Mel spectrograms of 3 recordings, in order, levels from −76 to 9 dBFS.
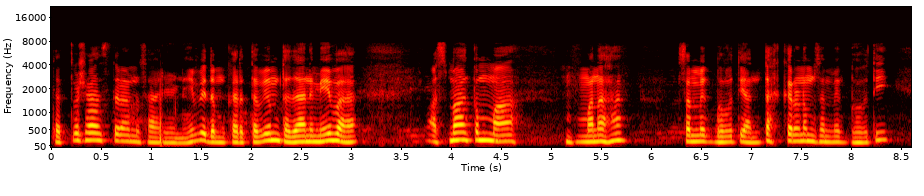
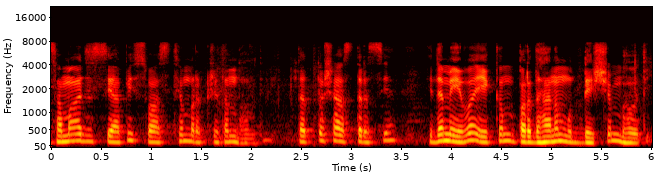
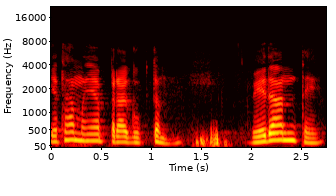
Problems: none marked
